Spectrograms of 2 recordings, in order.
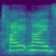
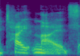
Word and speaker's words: Titanides: So it's the Titanides Mentoring Collective, which nobody can spell.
